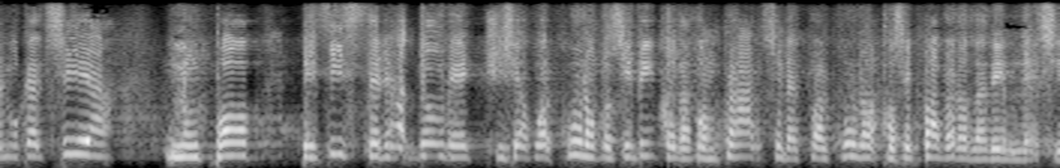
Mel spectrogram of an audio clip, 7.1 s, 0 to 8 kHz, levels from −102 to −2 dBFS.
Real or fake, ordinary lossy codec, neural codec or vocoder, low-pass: fake; none; codec, 16 kHz in and 24 kHz out, 0.6 kbps, FireRedTTS-2 codec; 7.2 kHz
